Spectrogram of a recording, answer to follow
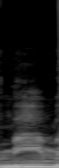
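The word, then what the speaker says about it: ميم: see the structure of meme is kind of like it's not like any other structure you've seen the skeleton and it's pronounced mean basically with the two lips together and then meme that's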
